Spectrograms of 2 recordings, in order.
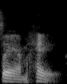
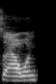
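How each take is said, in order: First: It is said just as it is spelled. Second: It is said differently from its spelling. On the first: The speaker calls it wrong. "it is spelled like it should be pronounced Sam Hain" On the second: The speaker calls it right. "You pronounce it Samhain because it's a Celtic word"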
